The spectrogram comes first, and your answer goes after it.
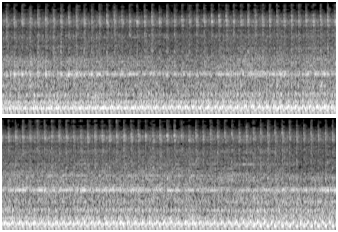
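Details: New Craftsman snowblower PowerMore small engine after cleaning gummed carburetor jets, fuel line and tank; rapid, even putter holding constant speed with no surging or stumbling, healthy after repair.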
